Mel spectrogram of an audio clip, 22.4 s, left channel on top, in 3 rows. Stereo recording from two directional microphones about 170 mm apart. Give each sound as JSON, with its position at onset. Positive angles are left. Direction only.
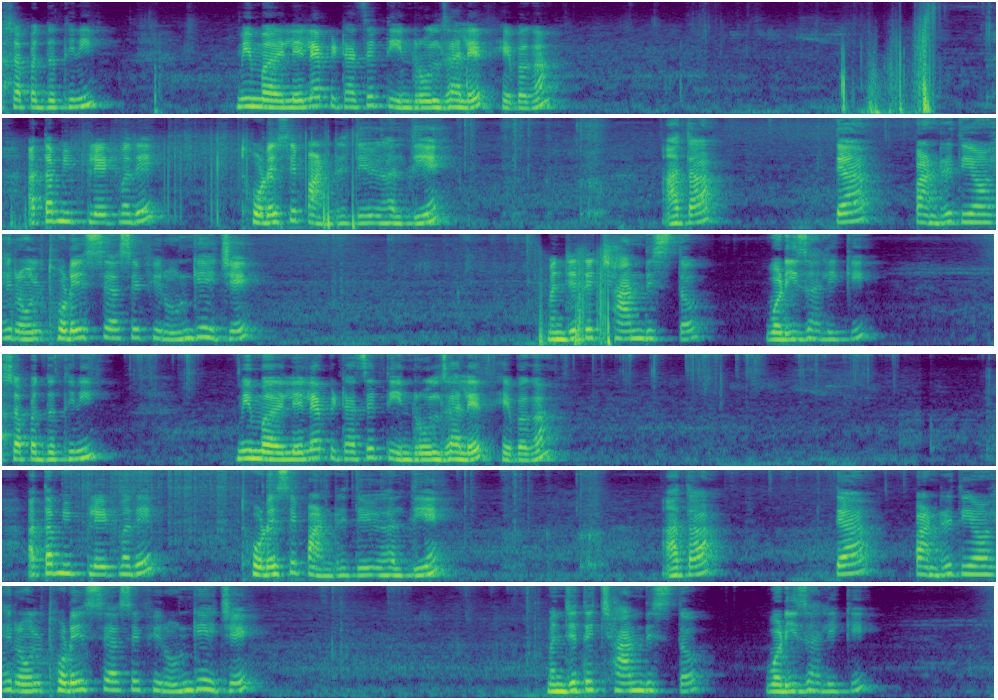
{"t": 0.0, "sound": "a woman's voice", "side_deg": -40}
{"t": 1.7, "sound": "a woman's voice", "side_deg": -40}
{"t": 7.3, "sound": "a woman's voice", "side_deg": -45}
{"t": 12.4, "sound": "a woman's voice", "side_deg": -40}
{"t": 18.9, "sound": "a woman's voice", "side_deg": -50}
